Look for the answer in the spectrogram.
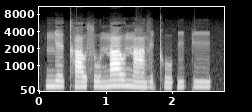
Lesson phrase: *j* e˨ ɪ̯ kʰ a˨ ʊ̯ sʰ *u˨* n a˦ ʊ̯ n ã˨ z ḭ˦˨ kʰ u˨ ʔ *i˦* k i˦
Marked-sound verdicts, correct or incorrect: incorrect: ɲ, correct, correct

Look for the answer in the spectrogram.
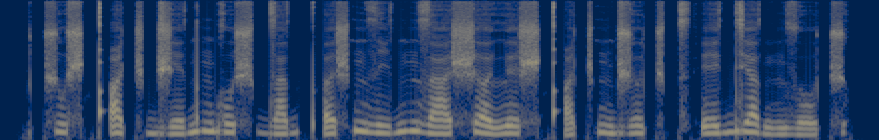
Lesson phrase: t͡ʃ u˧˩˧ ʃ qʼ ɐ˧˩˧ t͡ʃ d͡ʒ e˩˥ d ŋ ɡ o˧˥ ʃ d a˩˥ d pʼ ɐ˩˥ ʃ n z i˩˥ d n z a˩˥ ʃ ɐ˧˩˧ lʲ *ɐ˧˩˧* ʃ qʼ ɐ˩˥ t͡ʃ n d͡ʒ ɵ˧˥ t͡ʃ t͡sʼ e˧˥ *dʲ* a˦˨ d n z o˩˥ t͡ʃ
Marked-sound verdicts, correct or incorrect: correct, correct

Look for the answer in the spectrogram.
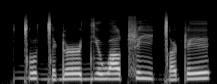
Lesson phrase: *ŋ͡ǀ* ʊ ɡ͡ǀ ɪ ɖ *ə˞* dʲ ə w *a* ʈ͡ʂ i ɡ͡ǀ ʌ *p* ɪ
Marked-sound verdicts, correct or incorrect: incorrect: ɡ͡ǀ, correct, incorrect: ɑ, incorrect: ʈ

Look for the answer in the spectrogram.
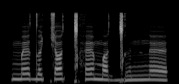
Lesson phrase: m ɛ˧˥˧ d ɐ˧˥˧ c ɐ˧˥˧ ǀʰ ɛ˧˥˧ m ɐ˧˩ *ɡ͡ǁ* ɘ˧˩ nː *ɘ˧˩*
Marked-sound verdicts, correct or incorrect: incorrect: ɡ͡ǀ, incorrect: ɛ˧˩

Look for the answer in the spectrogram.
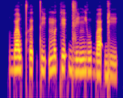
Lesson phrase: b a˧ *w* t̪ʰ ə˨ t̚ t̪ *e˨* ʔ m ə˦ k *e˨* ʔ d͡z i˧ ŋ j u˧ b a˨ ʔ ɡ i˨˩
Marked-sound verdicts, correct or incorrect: correct, incorrect: i˨, incorrect: e˦

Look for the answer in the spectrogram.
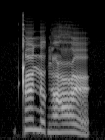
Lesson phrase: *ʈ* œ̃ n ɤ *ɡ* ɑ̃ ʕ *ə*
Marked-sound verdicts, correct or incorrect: correct, correct, incorrect: œ

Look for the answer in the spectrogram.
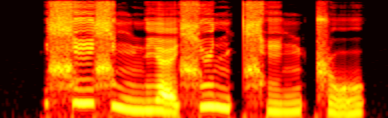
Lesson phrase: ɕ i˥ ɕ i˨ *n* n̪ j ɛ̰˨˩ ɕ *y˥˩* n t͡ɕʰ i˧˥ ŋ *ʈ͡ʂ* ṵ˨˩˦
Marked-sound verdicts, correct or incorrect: incorrect: ŋ, correct, correct

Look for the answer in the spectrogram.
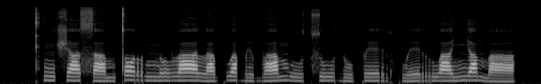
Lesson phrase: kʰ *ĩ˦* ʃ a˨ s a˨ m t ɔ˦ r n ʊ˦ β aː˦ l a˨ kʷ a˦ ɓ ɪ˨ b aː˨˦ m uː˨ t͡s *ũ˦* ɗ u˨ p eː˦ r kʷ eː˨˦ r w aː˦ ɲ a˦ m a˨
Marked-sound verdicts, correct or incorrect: incorrect: ĩ˨, incorrect: u˦

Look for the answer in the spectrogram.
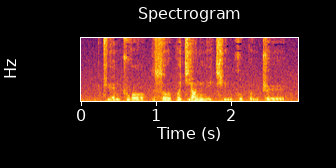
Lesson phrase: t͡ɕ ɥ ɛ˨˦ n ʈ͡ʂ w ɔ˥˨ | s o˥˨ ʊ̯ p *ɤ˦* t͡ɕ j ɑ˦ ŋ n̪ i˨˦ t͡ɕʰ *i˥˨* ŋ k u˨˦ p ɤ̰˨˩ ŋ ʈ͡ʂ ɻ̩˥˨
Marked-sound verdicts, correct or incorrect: correct, incorrect: ḭ˨˩

